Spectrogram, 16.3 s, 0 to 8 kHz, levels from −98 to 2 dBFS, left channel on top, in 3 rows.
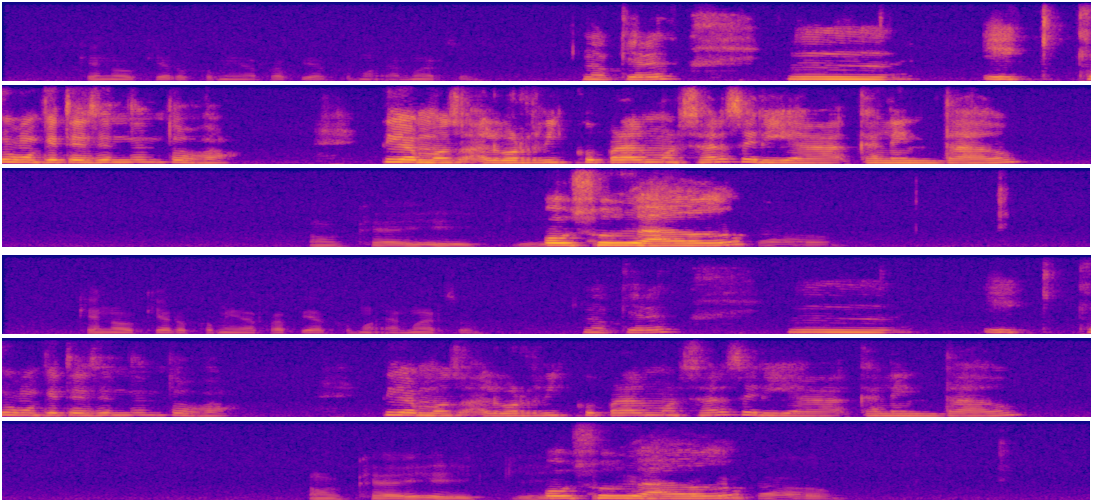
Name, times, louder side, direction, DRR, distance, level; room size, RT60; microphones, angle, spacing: voice 1, 0.4-2.4 12.4-13.7 14.0-15.1, right 3 dB, 45° right, 0.8 m, -44 dB
voice 2, 2.9-4.6 4.9-5.1 5.4-6.6 7.0-10.5 13.6-14.6 15.9-16.0, left 8 dB, 75° left, 0.4 m, -28 dB
7.6 x 4.9 x 4.2 m
head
